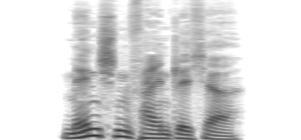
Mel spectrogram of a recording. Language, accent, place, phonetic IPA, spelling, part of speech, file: German, Germany, Berlin, [ˈmɛnʃn̩ˌfaɪ̯ntlɪçɐ], menschenfeindlicher, adjective, De-menschenfeindlicher.ogg
- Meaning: 1. comparative degree of menschenfeindlich 2. inflection of menschenfeindlich: strong/mixed nominative masculine singular 3. inflection of menschenfeindlich: strong genitive/dative feminine singular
